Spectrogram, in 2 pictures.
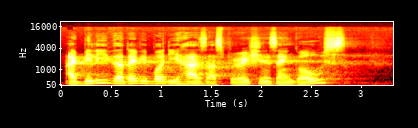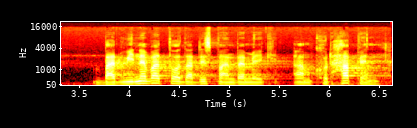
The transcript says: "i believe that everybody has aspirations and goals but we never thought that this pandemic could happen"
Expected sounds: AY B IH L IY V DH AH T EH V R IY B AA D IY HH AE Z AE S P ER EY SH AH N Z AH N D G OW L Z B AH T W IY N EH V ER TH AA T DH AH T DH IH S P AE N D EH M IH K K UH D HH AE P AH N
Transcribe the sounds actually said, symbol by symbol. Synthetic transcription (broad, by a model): AY B IH L IY V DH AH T EH V R IY B AA D IY HH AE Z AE S P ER EY SH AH N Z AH N G OW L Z B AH T W IY N EH V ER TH AA T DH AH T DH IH S P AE N D EH M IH K K UH D HH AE P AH N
